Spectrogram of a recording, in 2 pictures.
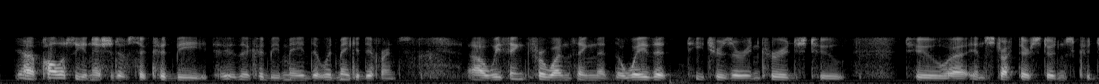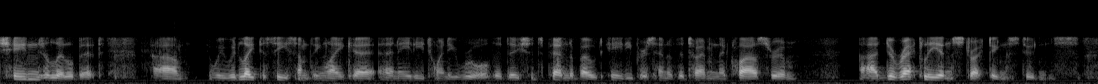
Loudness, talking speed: -30 LUFS, 185 wpm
